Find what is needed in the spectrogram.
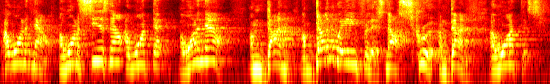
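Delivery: insist, losing patience; demanding outburst. Shown as a demonstration. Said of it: "you just get to these levels".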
